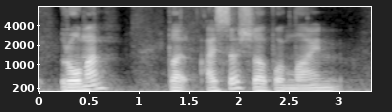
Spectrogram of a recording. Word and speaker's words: 儚夢: this one is I mean it says here pronounce Roman but I searched up online it could mean fleeting dream I guess H but here it says Roman uh this is the the pink Edition apparently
